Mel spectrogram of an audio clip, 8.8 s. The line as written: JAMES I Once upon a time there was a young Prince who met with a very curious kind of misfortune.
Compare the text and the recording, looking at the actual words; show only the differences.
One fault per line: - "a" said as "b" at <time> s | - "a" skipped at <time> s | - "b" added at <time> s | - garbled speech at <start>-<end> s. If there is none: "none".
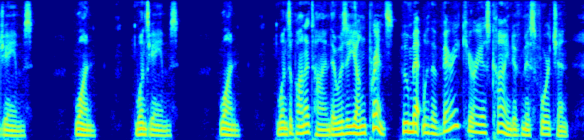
- "james I Once" added at 2.2 s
